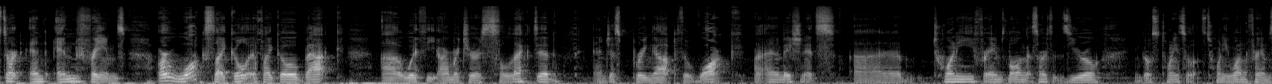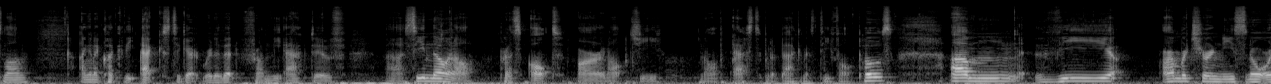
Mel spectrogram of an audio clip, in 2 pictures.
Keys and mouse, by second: 7.6 click, 14.4-15.5 drag, 16.1-18.9 middle drag, 17.5 a, 17.6 a, 18.9 alt+r, 19.3 alt+g, 20.4 alt+s, 25.2 click.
